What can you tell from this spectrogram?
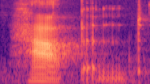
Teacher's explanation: a little bit of a schwa, or almost just no vowel going right from the p to the n and the d sound, happened. To be able to get that rhythm and get those vowel sounds correct, I do suggest starting on that stress syllable.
